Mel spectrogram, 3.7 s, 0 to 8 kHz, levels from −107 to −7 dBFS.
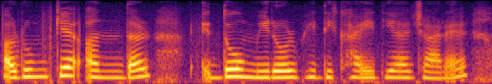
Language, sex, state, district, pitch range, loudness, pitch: Hindi, female, Assam, Kamrup Metropolitan, 235-265 Hz, -17 LUFS, 245 Hz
